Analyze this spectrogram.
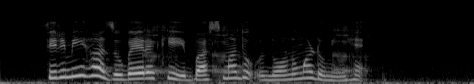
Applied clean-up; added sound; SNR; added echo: none; Burping, eructation; 18 dB; none.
